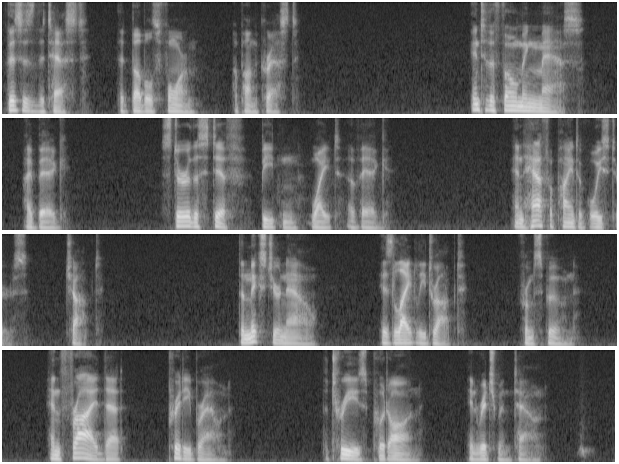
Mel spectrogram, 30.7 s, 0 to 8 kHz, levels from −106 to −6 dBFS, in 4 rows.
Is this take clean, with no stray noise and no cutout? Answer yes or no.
no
